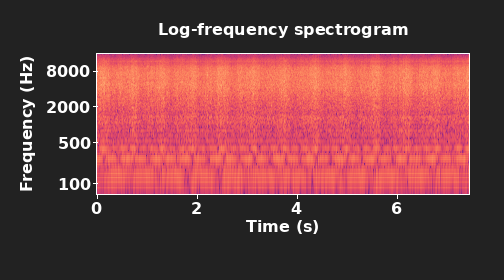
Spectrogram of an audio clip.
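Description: Cockpit noise of a Beechcraft King Air B100's twin Garrett TPE331 turboprops on final approach: a steady propeller drone with a strong low hum and higher tones that pulse several times a second, over a constant hiss of engine and airflow.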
